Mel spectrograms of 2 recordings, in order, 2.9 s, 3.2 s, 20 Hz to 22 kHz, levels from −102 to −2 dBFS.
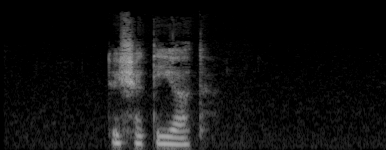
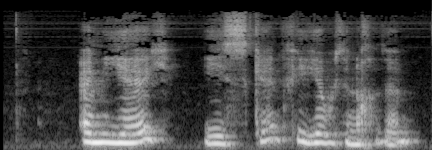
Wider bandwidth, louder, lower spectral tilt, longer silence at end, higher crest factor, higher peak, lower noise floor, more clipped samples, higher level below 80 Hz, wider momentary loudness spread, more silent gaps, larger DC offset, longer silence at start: about the same, 15.5 kHz vs 16 kHz; second, -38 LUFS vs -20 LUFS; second, -3 dB/octave vs -5.5 dB/octave; first, 1.35 s vs 0.1 s; first, 26 dB vs 14 dB; second, -18 dBFS vs -6 dBFS; first, -83 dBFS vs -55 dBFS; neither; second, -78 dBFS vs -60 dBFS; about the same, 14 LU vs 13 LU; neither; neither; first, 0.8 s vs 0.6 s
